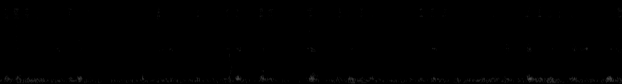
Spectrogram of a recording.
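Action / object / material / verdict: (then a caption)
scrape / colored pencil on a thin paper sheet / paper / none. A teal colored pencil makes short scratching strokes along the outer border of a thin mandala coloring sheet. The quiet, dry scratches come in quick, bright bursts with a faint low rasp underneath.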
